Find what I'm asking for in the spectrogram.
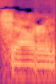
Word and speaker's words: Sauder: And by Richard Sauder. That's last name is spelled capital S as in Sam, A-U-D-E-R.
